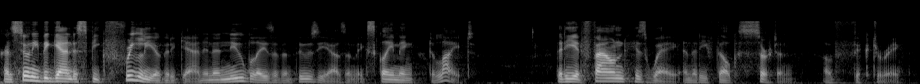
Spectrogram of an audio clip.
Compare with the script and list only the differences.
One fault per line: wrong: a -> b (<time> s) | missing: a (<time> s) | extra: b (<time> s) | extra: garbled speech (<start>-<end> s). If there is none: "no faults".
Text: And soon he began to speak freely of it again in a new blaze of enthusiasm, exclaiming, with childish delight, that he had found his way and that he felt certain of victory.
missing: with childish (4.2 s)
